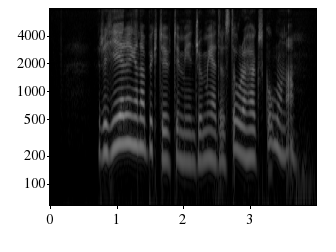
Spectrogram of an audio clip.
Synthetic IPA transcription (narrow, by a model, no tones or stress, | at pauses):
ɾɛjeːɾɪŋaɳabʏɡt̪ʉ̟ːt̪ɪmɪnd̪ɾəɔmeːd̪ɛlst̪uːɾaɦøːɡskuːlʊɳa̰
